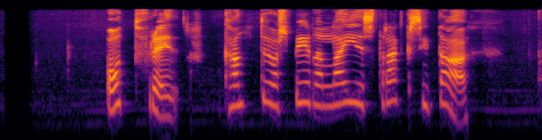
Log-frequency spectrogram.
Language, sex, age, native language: Icelandic, female, 30-39, Icelandic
